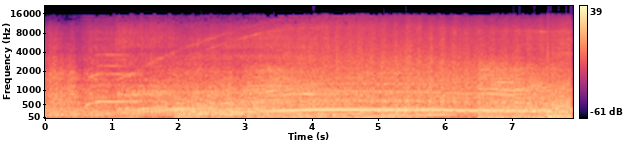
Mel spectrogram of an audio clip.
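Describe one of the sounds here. An airboat's engine revs up and its pitch climbs.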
